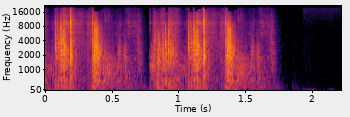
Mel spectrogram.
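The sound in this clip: A paper ballot being folded, heard as several sharp, crisp crackling creases in two quick clusters, fairly loud, followed by silence.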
